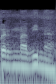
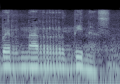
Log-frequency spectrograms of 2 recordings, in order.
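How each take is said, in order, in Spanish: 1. La palabra se dice sin R antes de la D. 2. La palabra se dice con R antes de la D. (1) "me gusta recalcar que son bernardinas" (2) "no bernardinas"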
